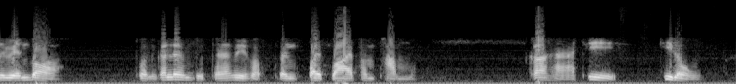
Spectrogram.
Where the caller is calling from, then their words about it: Ayutthaya, Phra Nakhon Si Ayutthaya, Thailand; อยุธยาครับผม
